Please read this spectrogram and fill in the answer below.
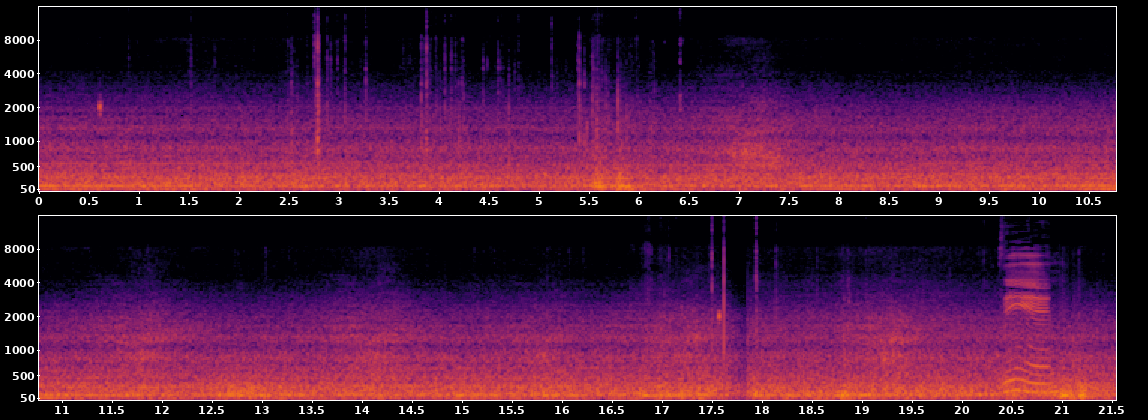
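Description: Road noise inside a moving car's cabin: a steady low rumble, with a brief knock about five and a half seconds in.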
